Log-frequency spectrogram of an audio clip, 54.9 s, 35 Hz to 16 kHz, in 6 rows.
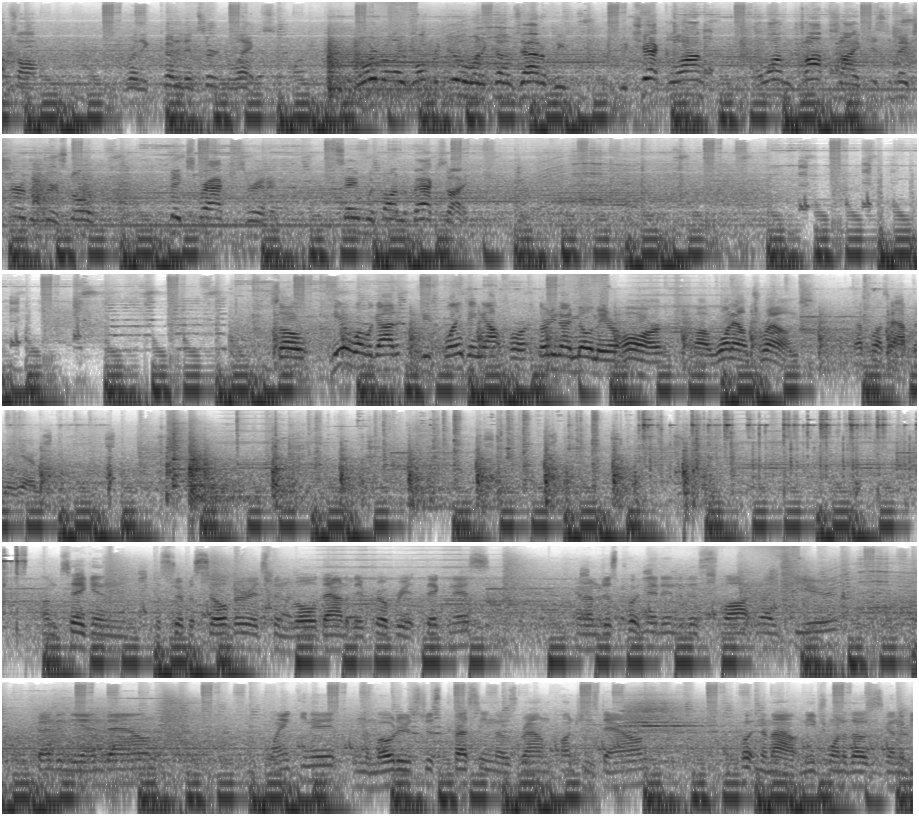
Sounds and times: Speech: 0.0s - 0.4s, 1.2s - 2.7s, 3.5s - 10.2s, 10.8s - 13.8s, 21.0s - 27.8s, 37.0s - 41.5s, 42.4s - 45.0s, 46.1s - 47.3s, 48.4s - 52.2s, 53.1s - 54.8s
Music: 0.0s - 54.8s.

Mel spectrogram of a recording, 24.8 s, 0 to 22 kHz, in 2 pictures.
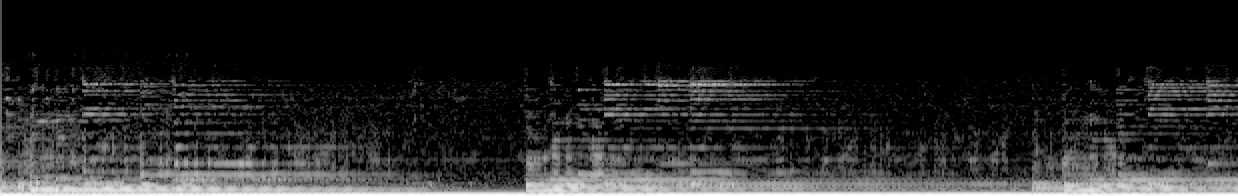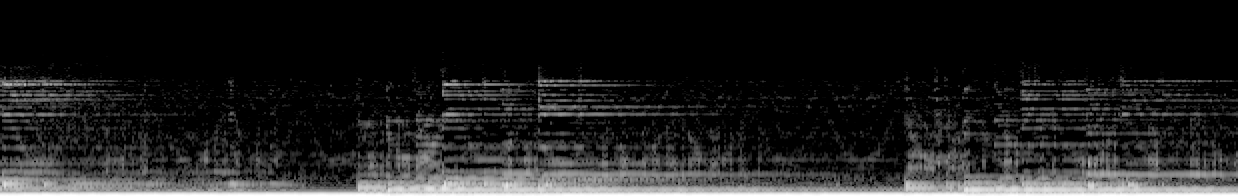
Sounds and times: Music: 0.0s - 24.7s.

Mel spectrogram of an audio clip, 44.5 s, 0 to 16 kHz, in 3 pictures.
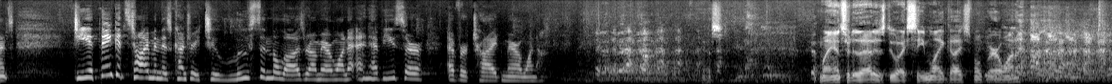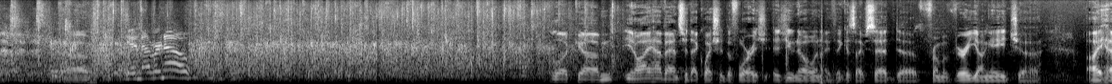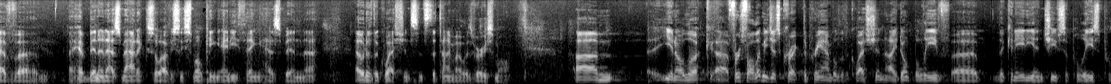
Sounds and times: Applause: 14.6s - 23.6s.

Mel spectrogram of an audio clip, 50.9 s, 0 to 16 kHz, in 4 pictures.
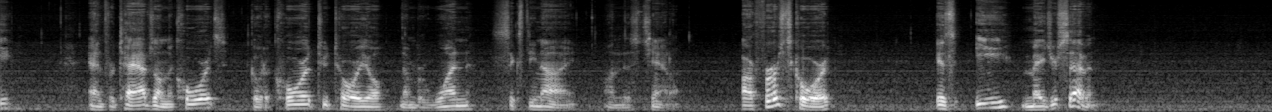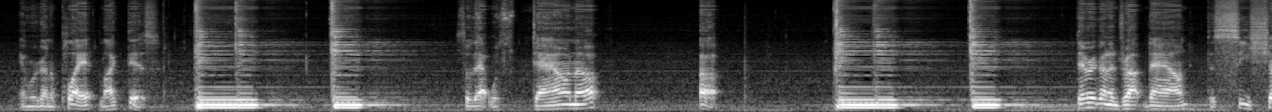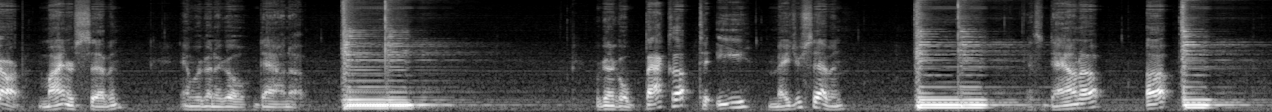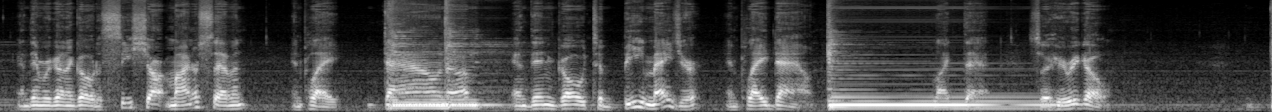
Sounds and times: Tapping (guitar technique): 14.3s - 17.1s, 21.0s - 24.8s, 28.8s - 30.6s, 34.6s - 38.3s, 41.9s - 43.7s, 46.4s - 49.2s
Electric guitar: 14.6s - 16.8s, 21.0s - 23.5s, 28.8s - 30.5s, 34.6s - 36.0s, 37.2s - 38.3s, 41.9s - 43.5s, 46.4s - 48.9s.

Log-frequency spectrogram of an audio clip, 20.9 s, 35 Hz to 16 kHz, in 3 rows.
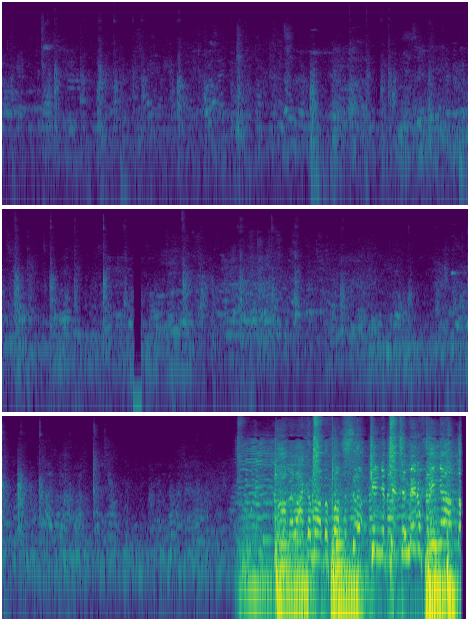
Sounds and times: Speech: 0.0s - 17.5s
Music: 17.5s - 20.9s.

